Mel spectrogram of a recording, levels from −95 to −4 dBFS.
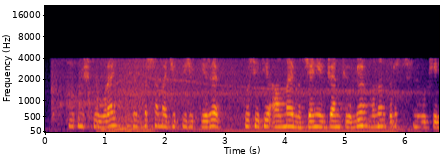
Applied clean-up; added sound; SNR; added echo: none; Engine starting / Car; 12 dB; reverberation time 0.2 s.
